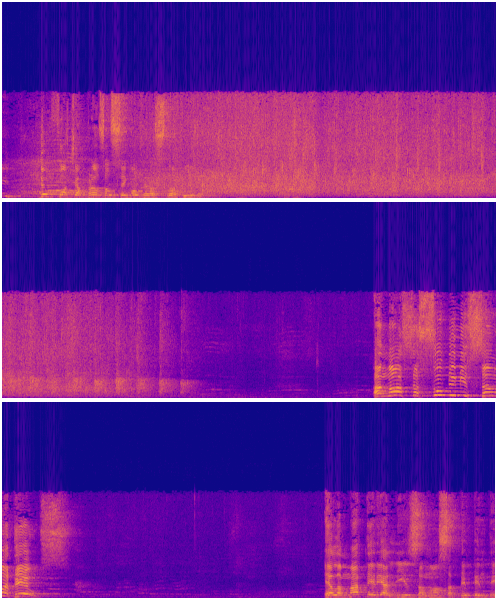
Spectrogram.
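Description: A man speaks forcefully into a microphone, heard through loudspeakers in an echoing hall.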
